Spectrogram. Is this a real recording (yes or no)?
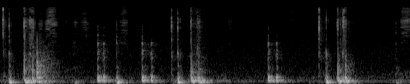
yes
